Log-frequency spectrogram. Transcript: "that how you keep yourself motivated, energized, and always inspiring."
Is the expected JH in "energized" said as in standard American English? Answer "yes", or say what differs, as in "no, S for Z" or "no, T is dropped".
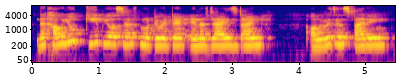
yes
